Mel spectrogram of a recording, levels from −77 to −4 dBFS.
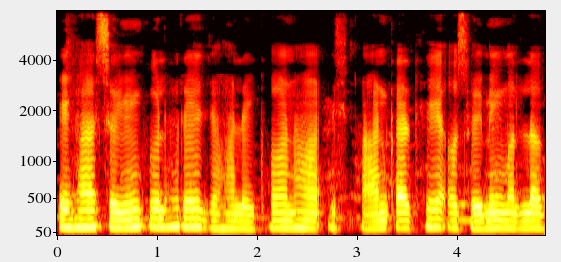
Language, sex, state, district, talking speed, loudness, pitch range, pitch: Chhattisgarhi, male, Chhattisgarh, Rajnandgaon, 170 wpm, -15 LUFS, 100-115 Hz, 105 Hz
